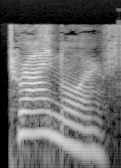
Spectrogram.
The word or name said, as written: trimorph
